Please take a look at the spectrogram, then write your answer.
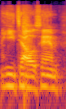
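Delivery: normal talking voice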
